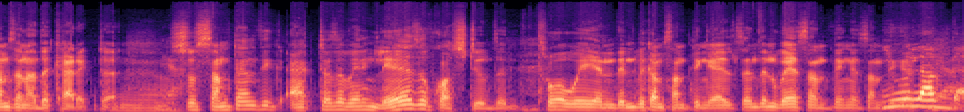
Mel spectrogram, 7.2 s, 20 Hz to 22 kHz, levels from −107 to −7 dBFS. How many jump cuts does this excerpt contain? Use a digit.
0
